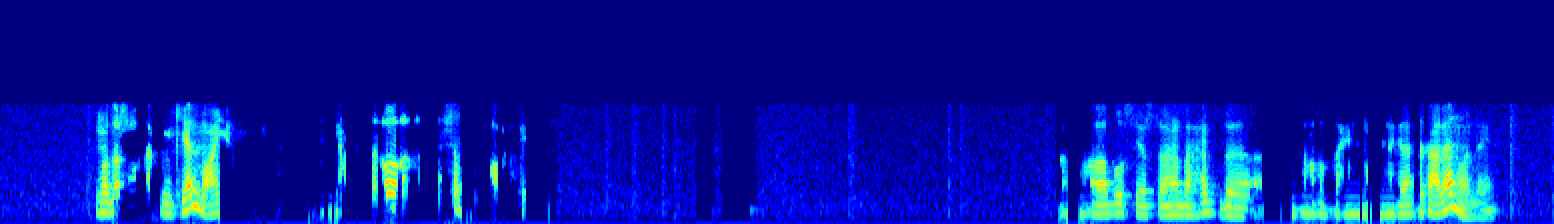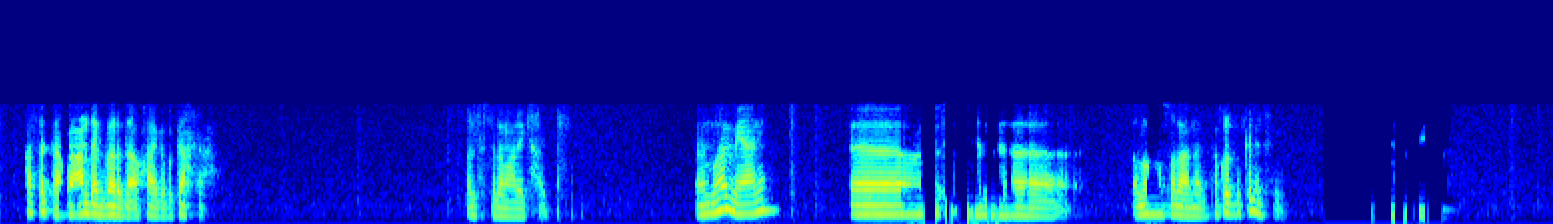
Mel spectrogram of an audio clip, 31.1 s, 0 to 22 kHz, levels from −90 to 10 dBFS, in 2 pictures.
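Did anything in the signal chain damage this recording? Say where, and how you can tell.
Yes, and it's all in the call processing stage, specifically the echo canceller, not the wiring or the G.711 A-law coding.

Speech suppressed in double talk shows up three times: 1.13 to 5.31 s, 10.58 to 14.29 s, and 24.55 to 29.82 s. The talker's level keeps collapsing in pieces, at worst by about 40 dB, adding up to roughly 3 s, 2 s and 1.5 s of damage in those spans. The likely story is that the far end was talking at the same moments. The canceller couldn't separate the talker from the loudspeaker echo, so it pulled both down.

There's also the other side's voice leaking through in three places. At 5.46 s and 12.5 s it's just a brief scrap, each around 50 to 70 ms. A longer stretch runs from 29.23 to 30.01 s. It sits well down, roughly 30 to 35 dB under the talker. That's most likely loudspeaker sound the canceller failed to subtract from the mic before it went out.

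Finally, there's background gated by the echo canceller at 6.97 to 7.56 s and 28.77 to 29.12 s. The room tone drops by about 33 dB and then about 34 dB, for around half a second and 0.4 s, and comes straight back afterwards. That's the canceller clamping the mic hard while the loudspeaker was active, then releasing once it decided the echo had cleared.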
